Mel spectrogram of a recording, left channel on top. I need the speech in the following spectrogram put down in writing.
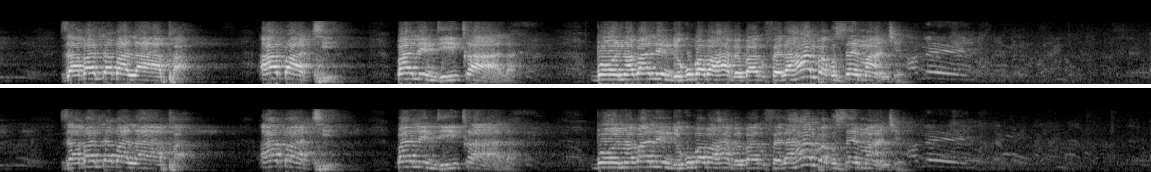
zabantu abalapha abathi balinde icala bona balinde ukuba bahambe bakufela hamba kusemanje. Amen.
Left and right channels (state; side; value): quieter; right; 7.7 dB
